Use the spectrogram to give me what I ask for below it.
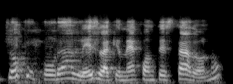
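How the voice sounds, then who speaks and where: A woman's voice: fairly high pitch, a little fast, a crowd in the background. A woman teaching a university microbiology class over a video call, quizzing students by roll call in a stern, scolding way.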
